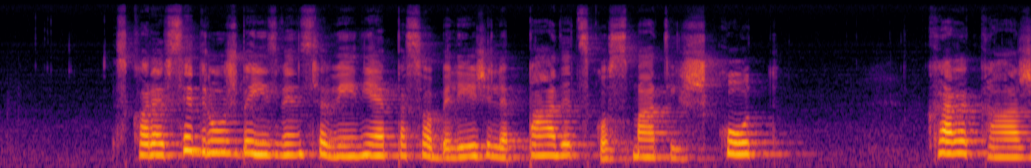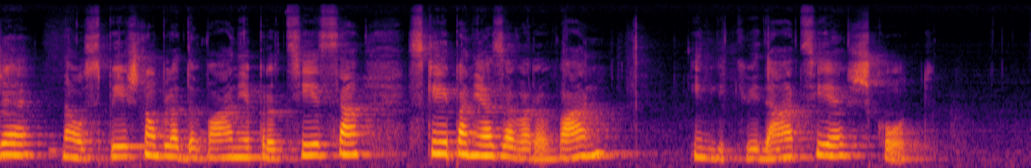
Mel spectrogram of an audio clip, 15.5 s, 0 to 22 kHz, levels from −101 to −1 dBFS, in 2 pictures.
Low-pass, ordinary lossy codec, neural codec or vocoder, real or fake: 19.8 kHz; none; none; real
